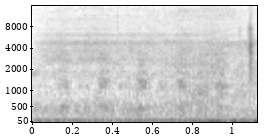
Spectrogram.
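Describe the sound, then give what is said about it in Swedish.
A police dog pants in quick, steady breaths, a short run of rhythmic huffs over a low constant hum, with no one talking. “Så det är, ja, det är ovärderligt att ha en sån hund i tjänst.”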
